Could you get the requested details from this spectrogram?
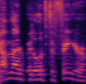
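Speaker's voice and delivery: ordinary delivery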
